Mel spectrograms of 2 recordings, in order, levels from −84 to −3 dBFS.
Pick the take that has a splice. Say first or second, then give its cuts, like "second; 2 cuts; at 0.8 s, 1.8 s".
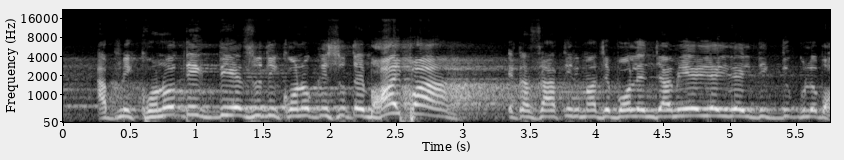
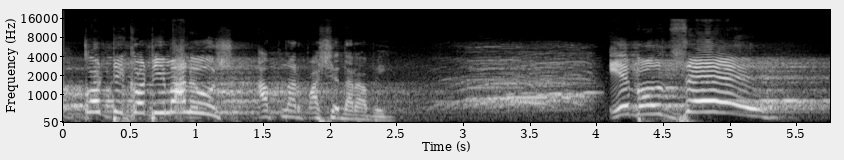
second; 1 cut; at 4.0 s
